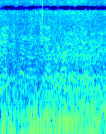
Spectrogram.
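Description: Busy street ambience: a steady low traffic rumble with indistinct voices of onlookers.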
